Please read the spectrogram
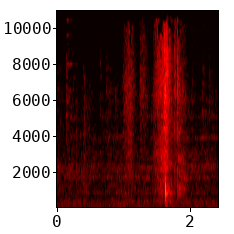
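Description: Chef's knife slicing through an eggplant onto a wooden cutting board: quiet cuts, with one clearer knock of the blade on the board about one and a half seconds in.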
